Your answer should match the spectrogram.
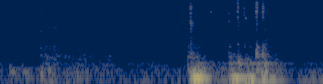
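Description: Quiet typing on a computer keyboard: a stretch of soft clicks, then two louder bursts of rapid keystrokes close to the microphone.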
